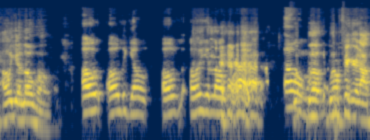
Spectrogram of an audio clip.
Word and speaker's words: Oyelowo: Oyelowo. Okay. Okay, how you say it? Olayo. I just said Oyelowo.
